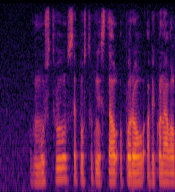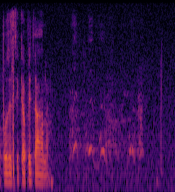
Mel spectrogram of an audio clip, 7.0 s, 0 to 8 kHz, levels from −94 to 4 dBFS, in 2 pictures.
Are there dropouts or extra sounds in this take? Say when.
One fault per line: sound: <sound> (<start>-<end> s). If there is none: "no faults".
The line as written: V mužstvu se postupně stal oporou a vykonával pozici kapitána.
sound: bark (4.9-6.4 s)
